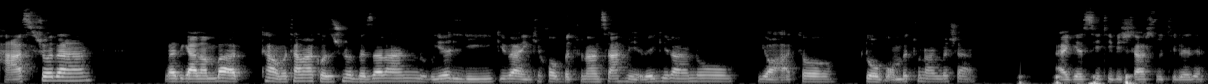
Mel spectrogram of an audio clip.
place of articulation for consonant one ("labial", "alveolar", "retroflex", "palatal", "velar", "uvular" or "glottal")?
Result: glottal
